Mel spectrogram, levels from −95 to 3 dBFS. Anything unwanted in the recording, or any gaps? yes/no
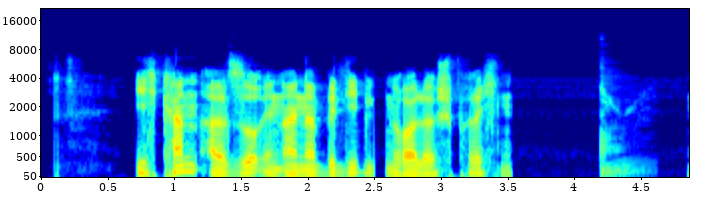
yes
